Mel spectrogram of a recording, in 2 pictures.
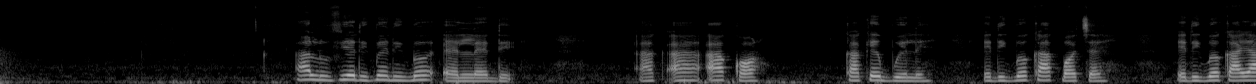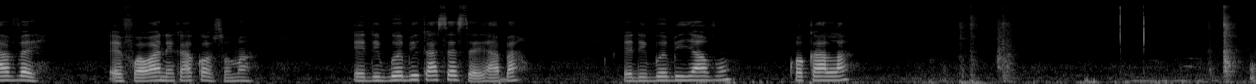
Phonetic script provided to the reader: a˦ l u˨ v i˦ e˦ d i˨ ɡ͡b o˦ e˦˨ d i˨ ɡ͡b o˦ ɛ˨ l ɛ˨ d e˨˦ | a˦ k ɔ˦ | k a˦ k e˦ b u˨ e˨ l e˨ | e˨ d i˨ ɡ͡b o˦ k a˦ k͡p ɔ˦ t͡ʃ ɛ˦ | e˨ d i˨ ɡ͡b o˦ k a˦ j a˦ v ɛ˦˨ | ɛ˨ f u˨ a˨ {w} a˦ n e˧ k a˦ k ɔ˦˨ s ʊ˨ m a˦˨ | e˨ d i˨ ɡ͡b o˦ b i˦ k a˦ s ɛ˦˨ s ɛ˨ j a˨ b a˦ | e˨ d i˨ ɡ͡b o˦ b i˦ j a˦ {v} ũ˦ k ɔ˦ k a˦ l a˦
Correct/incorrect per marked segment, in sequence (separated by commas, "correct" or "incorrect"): correct, correct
